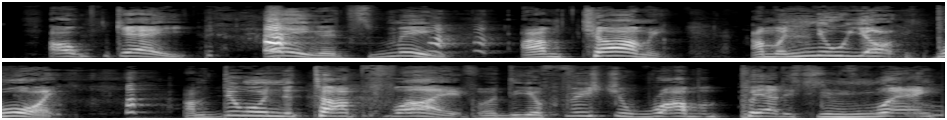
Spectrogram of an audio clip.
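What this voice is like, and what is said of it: Put-on New York accent. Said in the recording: “Shall I do a New York accent”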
